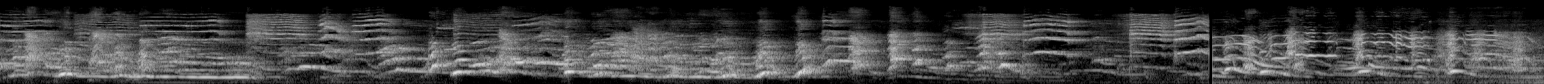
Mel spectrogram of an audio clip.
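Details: Group howl from Siberian Huskies Luna, Gizmo, Arya and puppies, with many wavering, sliding voices layered together and short yipping bursts mixed in, loud and unbroken for the whole stretch.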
